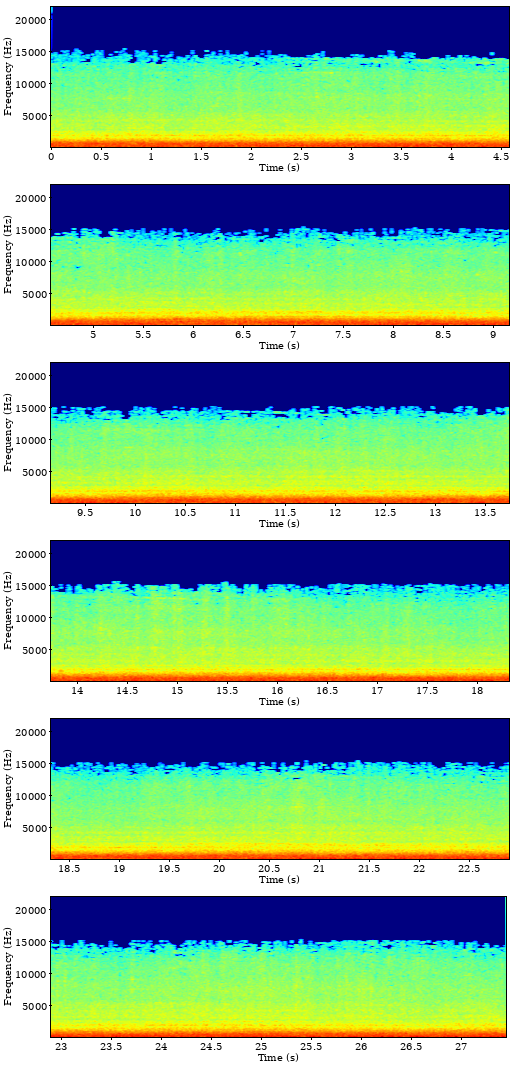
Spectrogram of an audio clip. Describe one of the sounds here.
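Steel wheels clatter over rail joints.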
